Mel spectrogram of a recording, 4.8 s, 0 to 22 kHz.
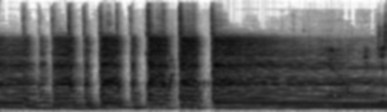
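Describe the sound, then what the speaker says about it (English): An Electro Harmonix Pocket Metal Muff pedal with its distortion dial at zero gives a sustained, fairly clean electric guitar tone, a few strummed chords ringing out and then held to decay. "you can even wind this thing right down to like 0 on the dial for distortion."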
